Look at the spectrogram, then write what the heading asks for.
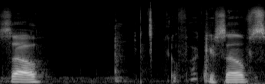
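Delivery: voice breaking mid-line, cracking at the end. Signing off to the audience at the end: voice cracking. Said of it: "My voice cracked".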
